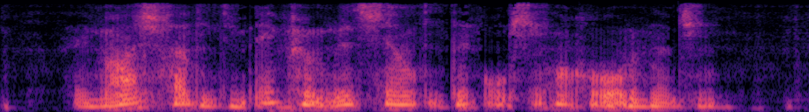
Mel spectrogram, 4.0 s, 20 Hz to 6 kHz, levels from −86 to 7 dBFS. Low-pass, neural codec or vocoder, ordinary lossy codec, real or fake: 5.4 kHz; autoencoder, 44.1 kHz, a latent of 192 numbers a frame, MeloTTS; AAC, 24 kbps; fake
